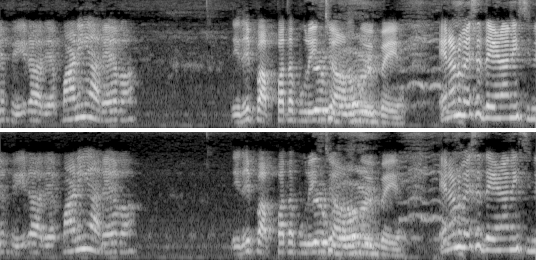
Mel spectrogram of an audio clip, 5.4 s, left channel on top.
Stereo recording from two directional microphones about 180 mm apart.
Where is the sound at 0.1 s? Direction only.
35° left (ahead or behind).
